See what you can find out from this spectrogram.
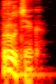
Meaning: thin/short switch, small twig
- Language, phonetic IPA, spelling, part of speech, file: Russian, [ˈprutʲɪk], прутик, noun, Ru-прутик.ogg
